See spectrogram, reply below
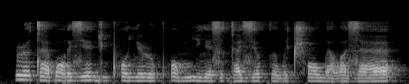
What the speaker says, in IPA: ɭ ə t æ ɓ ɔ ɾ ə zʲ ɛ ɡ i pʰ ɔ ʎ ɪ ɭ ʊ pʰ ɔ m i lʲ ɛ z ə ɡ æ zʲ ɔ k ə w ə t͡ʃʰ ɔ w ɛ lˠ ɛ z æ

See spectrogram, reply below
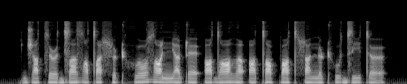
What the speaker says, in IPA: d͡ʒ ɑ t͡s ə˞ d͡z i zˤ a tˤ i ɬ ʊ ʈ h u zˤ ɑ ɲ a ʈ ɛ ʔ ə˞ dˤ ɛ ðˤ i ʔ ɛ tˤ ʊ p ə˞ tˤ ɬ ə˞ n œ ʈʰ u d͡z i t œ

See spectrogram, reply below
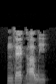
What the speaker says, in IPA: n z ɛ ɡʱ a w i

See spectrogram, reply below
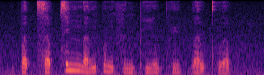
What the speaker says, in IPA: p ɐ˧ t̚ s ɐ˨˥ p̚ s ɪ˥ ŋ n̪ ɐ˨˥ ŋ p ʊ˧ ŋ f ɪ˨˧ ŋ pʰ iː˨˧ w pʰ yː˨ p̚ w ɐ˨˩ w kʷʰ ɐ˨ p̚

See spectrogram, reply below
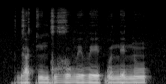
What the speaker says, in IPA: ɡ a˨ k ĩ˨ ɡ u˦˨ ɣ ʊ˦ β ɪ˨˦ β eː˨ ɓ ʊ˦ n e˦ n ũ˦

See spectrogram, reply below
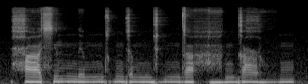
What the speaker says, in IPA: ħ a sʲ õ m n e m n d o̤ ŋ ɡ ɛ m ŋ ɡ i̤ m n d a h a̤ ŋ ɡ ɘ ʕ o̤ m

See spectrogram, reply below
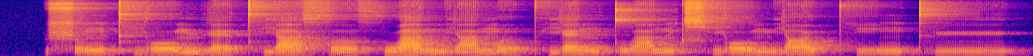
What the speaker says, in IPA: ʂ ʊ˧˥ ŋ pʰ j o˧˥ ʊ̯ m ɥ ɛ̰˨˩ t̪ʰ j ä˥˩ x ɤ˧˥ x w ä˥˩ n̪ j ä˧˥ m ɤ̰˨˩ pʰ j ɛ˥˩ n t̪ w a˧˥ n t͡ɕʰ j o˥˧ ʊ̯ m j ɑ˥˩ ʊ̯ pʰ i˧˥ ŋ pʰ y˥

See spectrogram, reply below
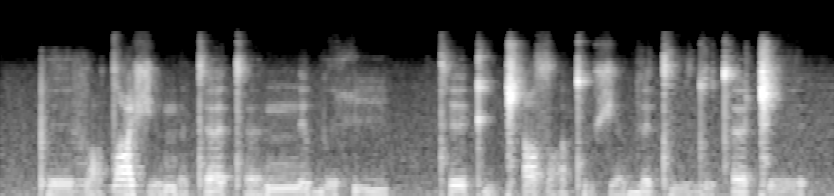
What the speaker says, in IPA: pʼ e̤ v ɛ̰ dˤ i ʃ ḛ m ɛ̰ tʼ ɛ tʼ ɛ̰ nː e b e̤ h i | tʰ e kʼ i̤ ǁʰ e zˤ ḭ tʼ ṵ ʃ ɛ̰ bʲ ɛ tʼ i̤ d ṳ tʰ ɛ ǁ e̤

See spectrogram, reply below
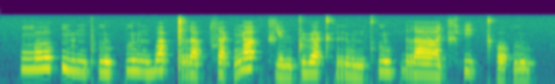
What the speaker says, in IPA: ŋ ɔː˦˥ k̚ ŋ ɯ˧ ŋ pʰ l u˨˩ k̚ p l u˧ n b a˦˥ p̚ t r a˨˩ p̚ s a˨˩ k̚ ŋ a˦˥ ʔ t͡ɕ e˧ n t ɯ˥˩ a̯ kʰ r u˨˩ n kʰ l u˦˥ k̚ r aː˧ t͡ɕʰ i˦˥ ʔ kʰ ɔ˨˩ ʔ l u˨˩ k̚

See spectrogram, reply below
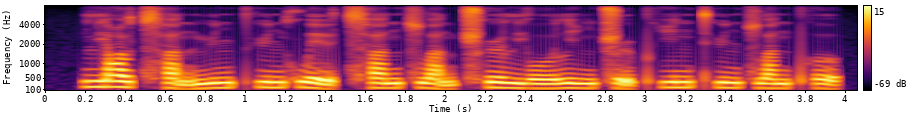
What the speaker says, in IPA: l j ɑ˥˩ ʊ̯ t͡sʰ a̰˨˩ n m y˧˥ n pʰ y˧˥ n x w ḛ˨˩ ɪ̯ t͡sʰ a˧˥ n t͡s w a̰˨˩ n ʈ͡ʂʰ ɻ̩˥˩ l j o˧˥ ʊ̯ l i˧˥ ŋ ʈ͡ʂ ɻ̩˨˩ pʰ i˥ n t̪ʰ y˥˧ n t͡s w a˥˧ n pʰ ɤ˥˩

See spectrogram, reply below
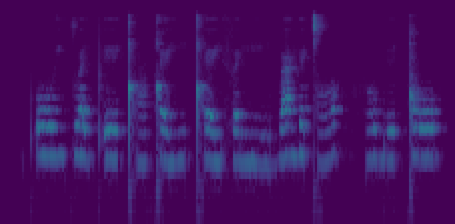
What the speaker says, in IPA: pʼ oː j tʷ a i̯ pʼ e ǃʰ a̤ ǃ ɛ j i ǃʰ ɛ j f ɛ ŋ j i b a ŋ ɛ ǀ ɔ̤ | h ɔ̤ u̯ b ɪː ǃ o

